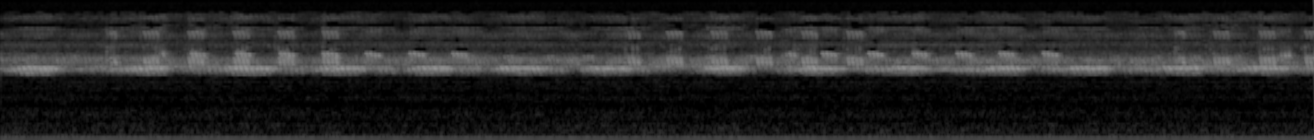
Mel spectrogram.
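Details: Autumn crickets in chorus, several high trilling voices overlapping into a dense shimmering pulse with a beat of about two per second and no other sounds.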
